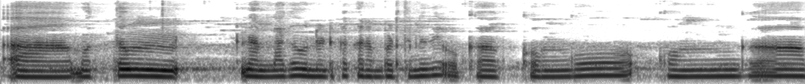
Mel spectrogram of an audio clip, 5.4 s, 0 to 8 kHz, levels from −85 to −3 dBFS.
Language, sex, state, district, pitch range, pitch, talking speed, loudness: Telugu, female, Andhra Pradesh, Guntur, 180-200 Hz, 190 Hz, 110 wpm, -17 LUFS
